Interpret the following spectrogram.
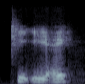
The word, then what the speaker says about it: Tea: TEA, not like the Okinawa pronunciation of Tay, Kung Fu Tea, has dated this to the late 1800s Chinese rudimentary military training.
